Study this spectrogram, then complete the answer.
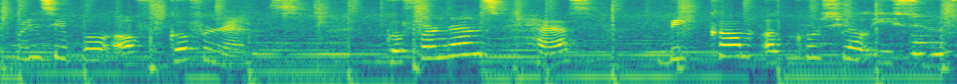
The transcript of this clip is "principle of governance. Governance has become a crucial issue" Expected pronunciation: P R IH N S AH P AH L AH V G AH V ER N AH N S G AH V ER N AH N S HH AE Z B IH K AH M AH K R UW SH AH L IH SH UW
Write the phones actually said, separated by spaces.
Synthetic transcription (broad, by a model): P R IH N S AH P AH L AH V G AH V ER N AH N S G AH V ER N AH N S HH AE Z B IH K AH M AH K R UW SH AH L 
